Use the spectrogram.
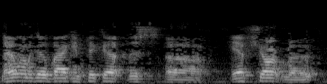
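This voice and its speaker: A man with a head cold and a stuffy nose, teaching banjo in a relaxed, rambling way with many pauses. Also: medium pitch, soft background music. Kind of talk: casual instructional talk. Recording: echoey room with dull, lo-fi sound. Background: loud banjo playing.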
